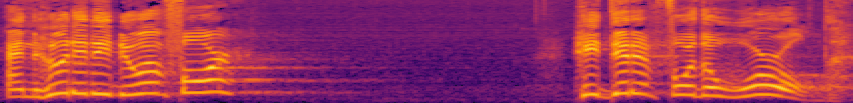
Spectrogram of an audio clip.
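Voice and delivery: ordinary delivery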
